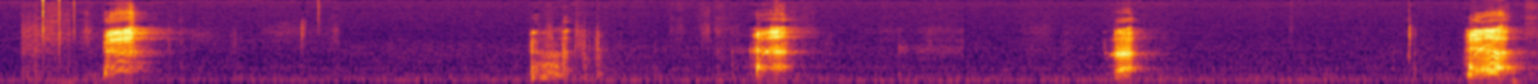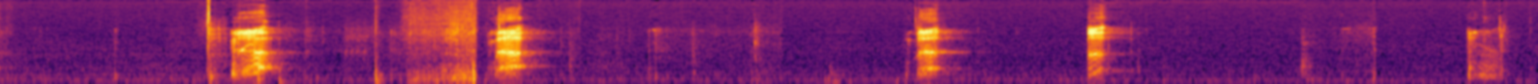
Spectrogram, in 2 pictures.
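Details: About a dozen short, sharp, abrupt hiccup sounds at irregular intervals with faint background hum; a compilation of hiccups.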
